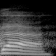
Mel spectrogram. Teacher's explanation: za ujung lidahnya digigit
